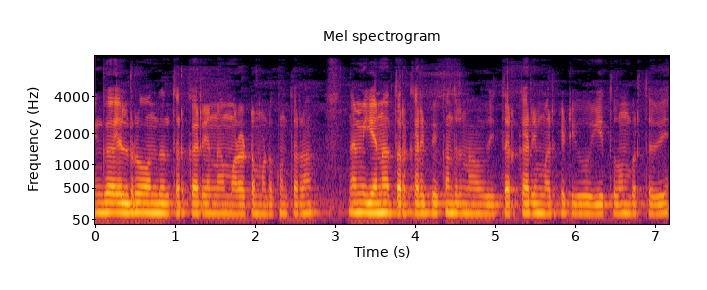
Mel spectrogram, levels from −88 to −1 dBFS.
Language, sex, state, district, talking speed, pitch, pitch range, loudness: Kannada, male, Karnataka, Belgaum, 135 wpm, 125 Hz, 125-130 Hz, -18 LUFS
